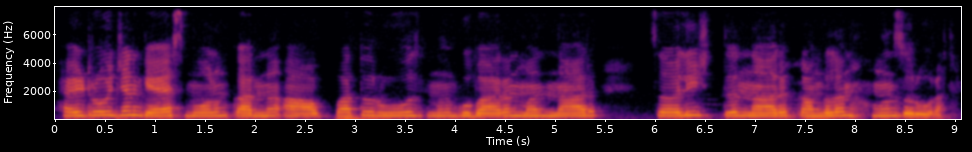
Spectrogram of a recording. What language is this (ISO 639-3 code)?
kas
